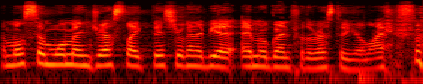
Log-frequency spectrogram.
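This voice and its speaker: A woman speaks with an Arabic accent. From Sudan, moved to US (Virginia) at age seven. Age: 20s. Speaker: guest speaker. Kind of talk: motivational talk. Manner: casual, conversational.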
